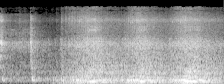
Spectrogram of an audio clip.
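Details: CBZ Xtreme motorcycle after self-starter motor repair (carbon brushes changed), in neutral: short starter whirr, engine catches and settles into steady idle; self-starter now cranks and starts cleanly.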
